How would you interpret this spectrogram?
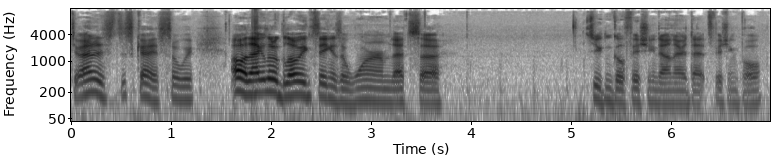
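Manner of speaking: ordinary talk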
